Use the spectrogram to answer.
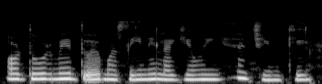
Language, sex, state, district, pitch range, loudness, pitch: Hindi, female, Haryana, Jhajjar, 220-250 Hz, -12 LUFS, 230 Hz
